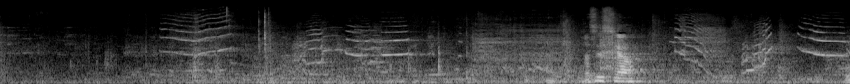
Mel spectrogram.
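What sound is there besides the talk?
squeaking door opening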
